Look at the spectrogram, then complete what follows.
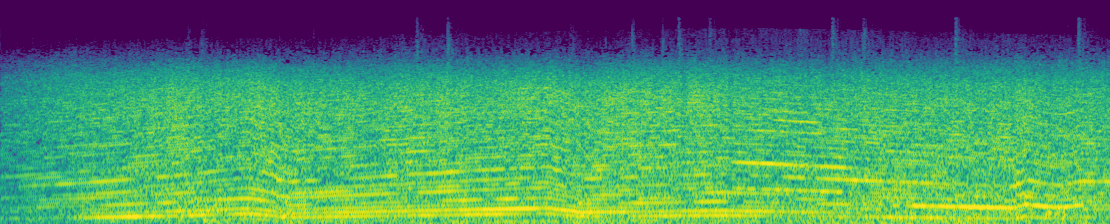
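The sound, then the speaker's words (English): A loud, high-pitched Formula One race car engine screams, its pitch climbing steadily and dropping sharply at each gear change, repeating several times with no voices. “Formula One car's an animal.”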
